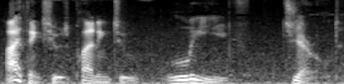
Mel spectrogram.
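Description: A man's voice: deep voice, animated, takes it slowly, over loud music, heavily acted. A man playing an earnest, slightly evasive businessman under suspicion, formal and hammy, in old-time radio mystery style.

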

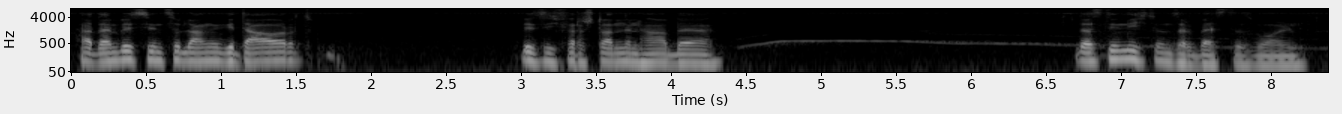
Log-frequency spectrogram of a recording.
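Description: A man playing a calm, polite former villain seeking peace in an improvised audio drama. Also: on the low side, a little hiss or hum. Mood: conciliatory, regretful. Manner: polite, measured, conciliatory. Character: calm, courteous repentant male former villain. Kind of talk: improvised German audio drama role-play.

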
